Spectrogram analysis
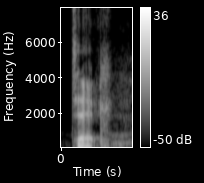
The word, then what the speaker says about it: TeX: and yes it's teex it's pronounced Tech this is a decades long discussion but that is how it's said so not going to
